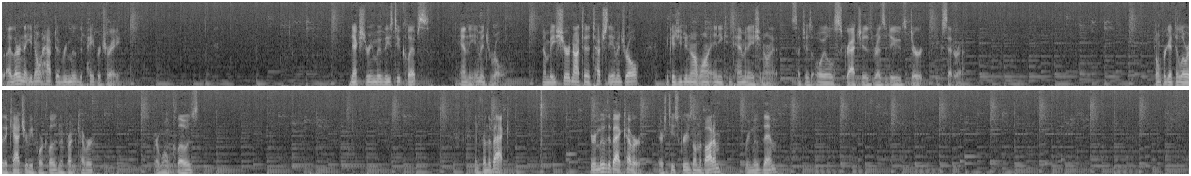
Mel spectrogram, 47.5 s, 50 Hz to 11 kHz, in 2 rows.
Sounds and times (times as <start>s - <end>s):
Speech: 0.0s - 2.5s, 7.0s - 10.1s, 10.8s - 19.3s, 23.0s - 25.6s, 26.8s - 27.8s, 33.2s - 34.0s, 35.5s - 39.3s
Music: 0.0s - 47.4s.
